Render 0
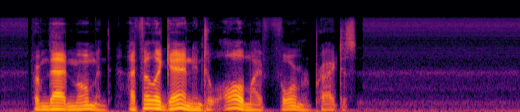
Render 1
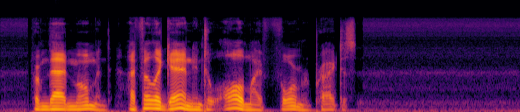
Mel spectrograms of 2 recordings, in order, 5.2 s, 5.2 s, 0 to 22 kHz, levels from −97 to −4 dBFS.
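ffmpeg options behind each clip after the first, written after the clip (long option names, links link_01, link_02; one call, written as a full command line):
ffmpeg -i in.wav -af "deesser=0.4,volume=-2.5dB" out.wav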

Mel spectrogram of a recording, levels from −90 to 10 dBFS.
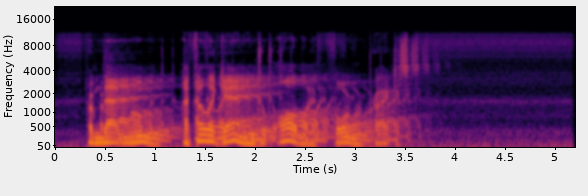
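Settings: ffmpeg -i in.wav -filter_complex "[0:a]asplit=6[link_01][link_02][link_03][link_04][link_05][link_06];[link_02]adelay=107,afreqshift=70,volume=-8dB[link_07];[link_03]adelay=214,afreqshift=140,volume=-15.7dB[link_08];[link_04]adelay=321,afreqshift=210,volume=-23.5dB[link_09];[link_05]adelay=428,afreqshift=280,volume=-31.2dB[link_10];[link_06]adelay=535,afreqshift=350,volume=-39dB[link_11];[link_01][link_07][link_08][link_09][link_10][link_11]amix=inputs=6:normalize=0,acompressor=threshold=-23dB:ratio=5,adynamicequalizer=threshold=0.00794:dfrequency=2000:dqfactor=0.7:tfrequency=2000:tqfactor=0.7:attack=5:release=100:ratio=0.375:range=2:mode=cutabove:tftype=highshelf,volume=6.5dB" out.wav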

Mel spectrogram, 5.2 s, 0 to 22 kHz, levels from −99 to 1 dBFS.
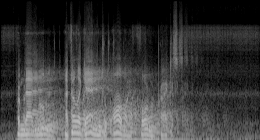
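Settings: ffmpeg -i in.wav -filter_complex "[0:a]aeval=exprs='if(lt(val(0),0),0.447*val(0),val(0))':channel_layout=same,asplit=2[link_01][link_02];[link_02]adelay=409,lowpass=frequency=2700:poles=1,volume=-18dB,asplit=2[link_03][link_04];[link_04]adelay=409,lowpass=frequency=2700:poles=1,volume=0.47,asplit=2[link_05][link_06];[link_06]adelay=409,lowpass=frequency=2700:poles=1,volume=0.47,asplit=2[link_07][link_08];[link_08]adelay=409,lowpass=frequency=2700:poles=1,volume=0.47[link_09];[link_01][link_03][link_05][link_07][link_09]amix=inputs=5:normalize=0,volume=-5.5dB" out.wav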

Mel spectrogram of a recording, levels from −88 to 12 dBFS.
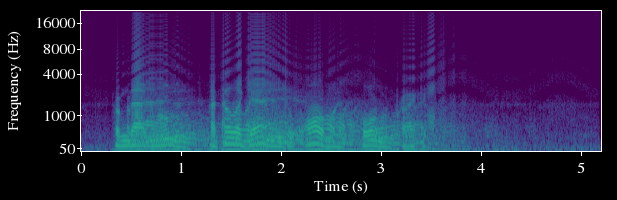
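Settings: ffmpeg -i in.wav -filter_complex "[0:a]acrossover=split=160|1800[link_01][link_02][link_03];[link_01]alimiter=level_in=9dB:limit=-24dB:level=0:latency=1,volume=-9dB[link_04];[link_03]acrusher=samples=24:mix=1:aa=0.000001:lfo=1:lforange=14.4:lforate=0.99[link_05];[link_04][link_02][link_05]amix=inputs=3:normalize=0" out.wav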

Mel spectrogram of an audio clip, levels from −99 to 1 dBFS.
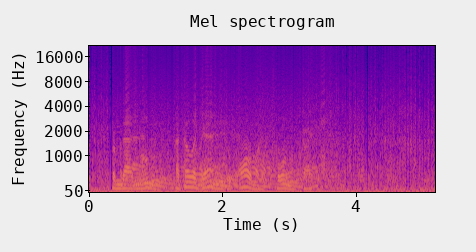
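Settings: ffmpeg -i in.wav -af "aeval=exprs='val(0)+0.5*0.0299*sgn(val(0))':channel_layout=same,volume=-7dB" out.wav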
